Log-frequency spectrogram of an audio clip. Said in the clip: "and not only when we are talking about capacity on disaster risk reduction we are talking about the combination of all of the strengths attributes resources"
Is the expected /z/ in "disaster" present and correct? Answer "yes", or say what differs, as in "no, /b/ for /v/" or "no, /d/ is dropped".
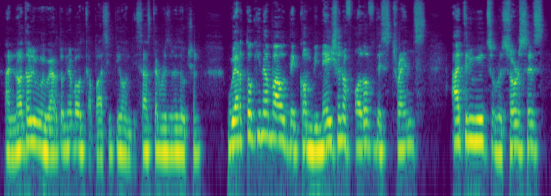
no, /s/ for /z/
